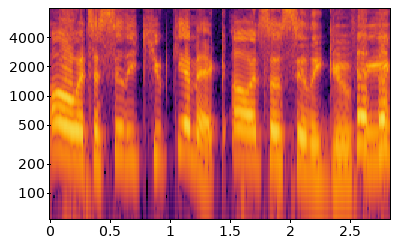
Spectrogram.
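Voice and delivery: very high, loud, cutesy, dismissive cooing. Retelling how the players at the table reacted: imitating the players' reaction. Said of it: "all the players at the table went".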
